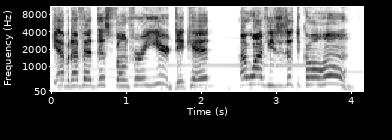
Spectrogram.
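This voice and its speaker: A man doing a shrill, furious male coworker. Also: steady tone, moderate pace, exaggerated voice. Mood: whining. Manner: shrill, yelling, whiny. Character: paranoid irritable male coworker on phone.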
